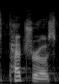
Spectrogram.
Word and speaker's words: Petros: Peter, it's a Greek name, and when you pronounce it in Greek, it's Petros, but it means rock.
